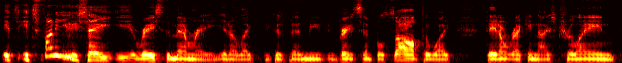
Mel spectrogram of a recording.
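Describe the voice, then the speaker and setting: A man's voice: on the low side, very animated, fairly quick. Opinionated man hosting a fan podcast. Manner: opinionated, bantering. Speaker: podcast host. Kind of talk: casual fan panel discussion.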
